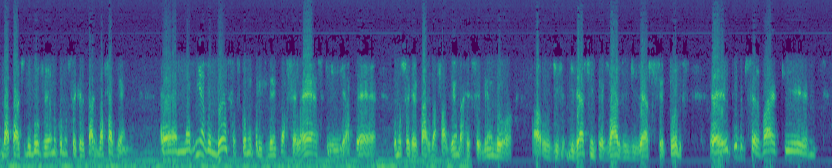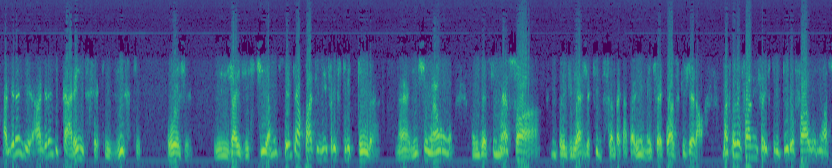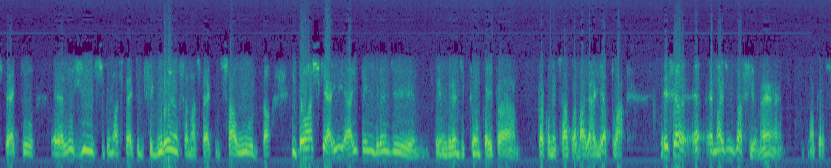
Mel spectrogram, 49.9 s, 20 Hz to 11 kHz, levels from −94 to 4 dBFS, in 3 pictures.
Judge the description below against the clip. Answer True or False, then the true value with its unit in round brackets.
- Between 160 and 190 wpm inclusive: False (150 wpm)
